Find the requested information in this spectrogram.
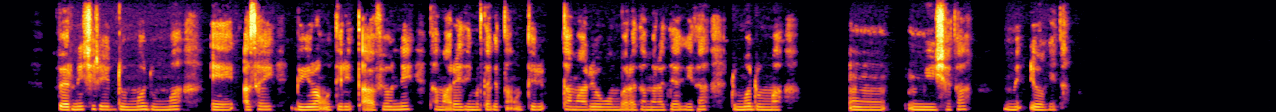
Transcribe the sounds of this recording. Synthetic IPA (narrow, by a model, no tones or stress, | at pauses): fɛɾnɪt͡ʃɪɾɛd̪ʊmːɐd̪ʊmːɐ | ɐsɐj | bɪjɾonʔʊ̰t̪ːɪɾɪt̪ʼːaːfɪonːɛt̪ʰɐma̰ːɾɐt̪iːnmɪɾt̪ɐɡɛt̪ːɐ̰nʊ̰t̪ːɪt̪ɐmaːɾɪjowɐmbɐɾɐt̪ɐmɐɾɐt̪ɪɐɡet̪ɐd̪̥ʊmːɐd̪ʊmːɐ | miːʃɐt̪ɐ | mɛᶑɪjoɡet̪ɐ̥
